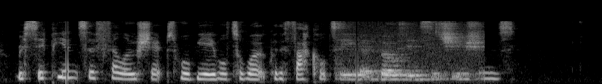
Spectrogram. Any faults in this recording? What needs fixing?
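Packet loss on an ADPCM call occurs three times. There are hard-edged gaps at 0.66 to 0.70 s and 3.56 to 3.63 s, each losing 20 ms. A longer 60 ms hole follows at 5.32 to 5.38 s, which sounds like about three consecutive packets. Silence replaces the missing data. The decoder's predictor and step size then no longer match the sender's. So the speech resumes with brief slight distortion before it settles. Prevent it with packet loss concealment plus decoder state resynchronisation, and a jitter buffer sized to absorb late packets.

A switch to a distant microphone begins at 3.35 s, just after "able to work with", and lasts until 4.84 s. The voice suddenly turns roomy and hollow, with thinner bass. The level barely changes. Room noise rises to roughly 20 dB below the speech. The jump back at the end is equally abrupt. The likely cause is that the close microphone dropped out and a farther one, such as a camera's, took over. 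Prevent it by securing the close microphone's connection and monitoring its feed throughout.

The G.722 wideband coding holds clear detail up to 7 kHz and shows at most faint coding noise.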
